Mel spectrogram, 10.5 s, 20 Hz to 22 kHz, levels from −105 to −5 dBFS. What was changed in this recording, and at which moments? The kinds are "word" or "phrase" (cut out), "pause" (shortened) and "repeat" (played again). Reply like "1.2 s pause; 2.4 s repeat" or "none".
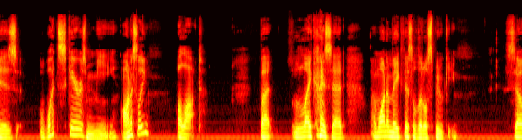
2.4 s pause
